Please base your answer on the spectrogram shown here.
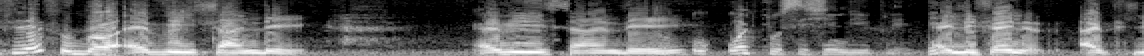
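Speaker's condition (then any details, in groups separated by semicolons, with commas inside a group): Cerebral palsy; speech therapy, speech improved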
